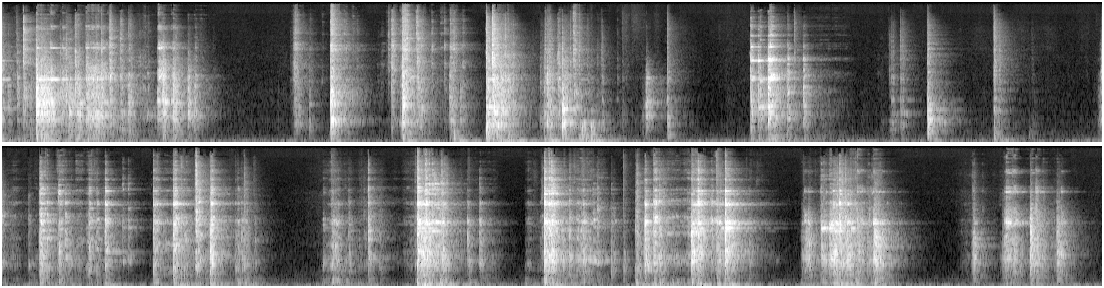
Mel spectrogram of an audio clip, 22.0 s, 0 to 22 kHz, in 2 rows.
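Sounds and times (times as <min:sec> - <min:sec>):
dishes and cutlery clattering: 0:00.0 - 0:02.1, 0:03.0 - 0:06.1.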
